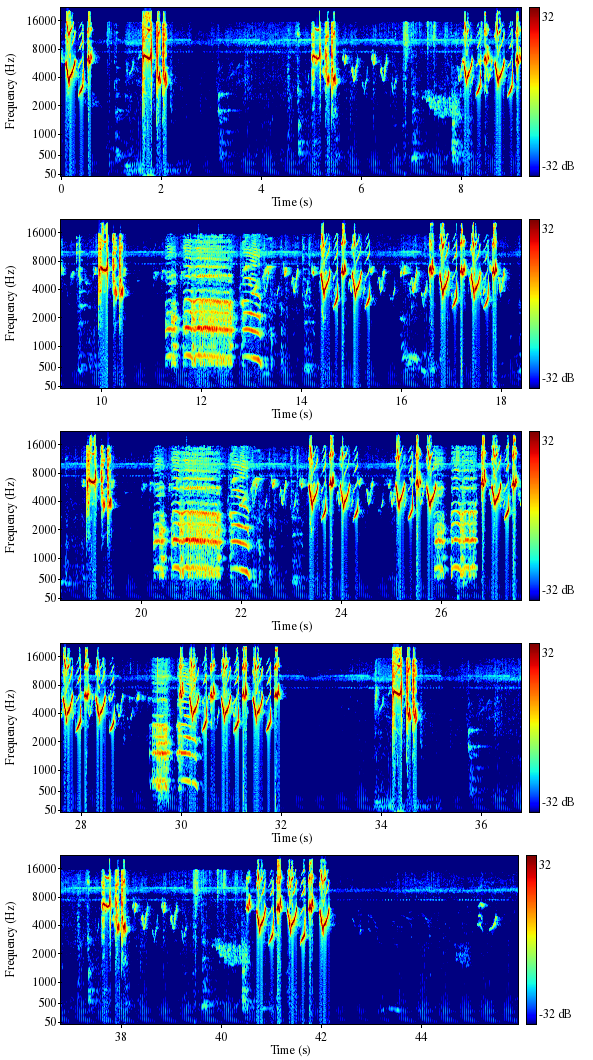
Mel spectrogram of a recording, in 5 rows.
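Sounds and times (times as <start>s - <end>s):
tits chirping rapidly: 0.0s - 0.8s, 1.4s - 2.2s, 4.9s - 18.2s, 18.8s - 32.0s, 33.8s - 34.9s, 37.5s - 43.1s
harsh bird calls: 0.0s - 2.4s, 5.0s - 32.0s, 33.8s - 35.1s, 37.6s - 45.6s.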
